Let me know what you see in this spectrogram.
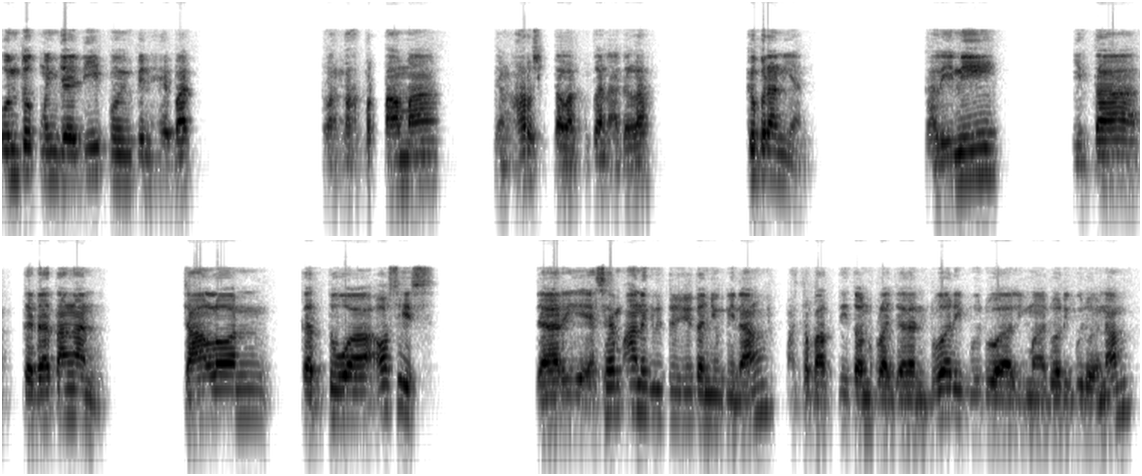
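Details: Adult male speaker; normal speech.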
